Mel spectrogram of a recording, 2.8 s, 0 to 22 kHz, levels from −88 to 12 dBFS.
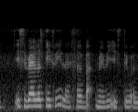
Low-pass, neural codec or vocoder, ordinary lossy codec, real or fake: none; none; none; real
